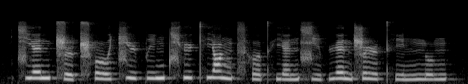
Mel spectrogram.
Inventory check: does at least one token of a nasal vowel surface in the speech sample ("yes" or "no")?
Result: no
